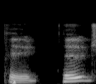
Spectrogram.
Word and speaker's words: Puig: Uh, uh, Keegan just put in the chat that Ricky Pooge, is that how you pronounce it? Pooch, yeah, it's like it looks like Pooch.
